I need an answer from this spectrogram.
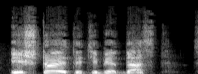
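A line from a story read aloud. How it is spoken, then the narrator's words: Angry question. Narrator (Russian): спросил Китсон сердито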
